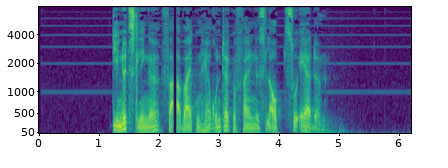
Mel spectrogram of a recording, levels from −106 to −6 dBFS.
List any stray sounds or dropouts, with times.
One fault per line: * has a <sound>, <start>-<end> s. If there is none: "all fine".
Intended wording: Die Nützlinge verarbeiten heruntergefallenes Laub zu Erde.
* has a dropout, 2.2-2.3 s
